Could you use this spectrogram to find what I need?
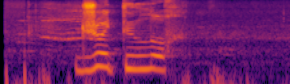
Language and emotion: Russian, angry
